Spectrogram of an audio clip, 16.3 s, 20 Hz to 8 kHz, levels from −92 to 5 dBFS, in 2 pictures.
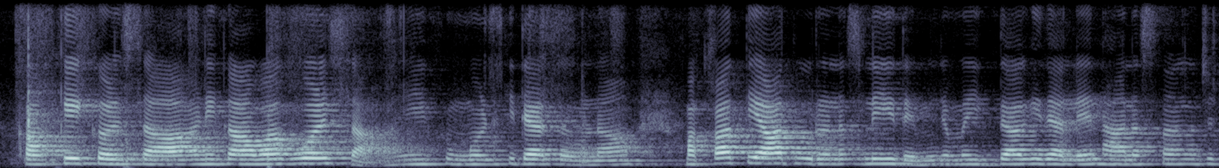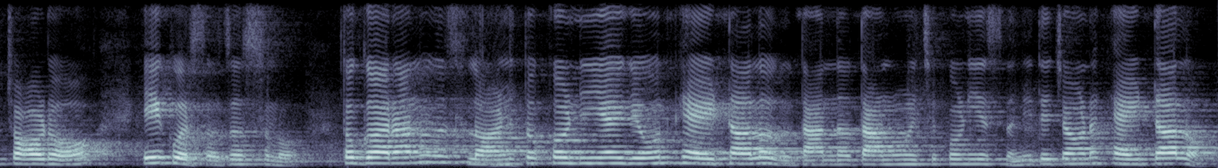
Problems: constant background noise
